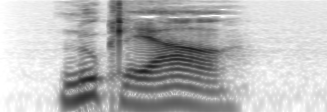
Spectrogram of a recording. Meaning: nuclear
- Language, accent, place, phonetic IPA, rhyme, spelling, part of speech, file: German, Germany, Berlin, [nukleˈaːɐ̯], -aːɐ̯, nuklear, adjective, De-nuklear.ogg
